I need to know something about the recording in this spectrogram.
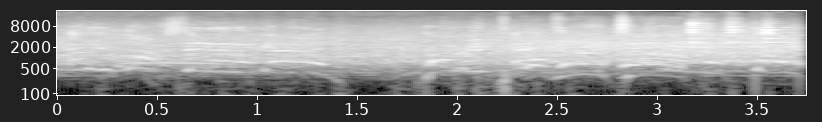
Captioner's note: applause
